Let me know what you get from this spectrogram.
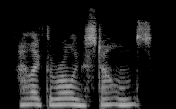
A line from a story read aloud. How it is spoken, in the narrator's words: Gareth finally says quietly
